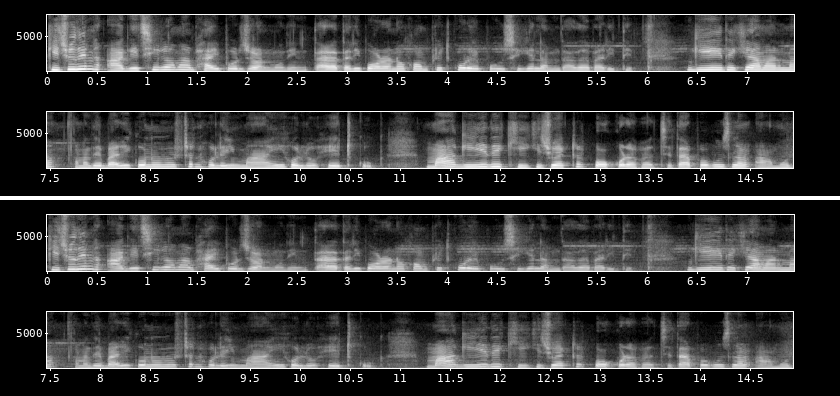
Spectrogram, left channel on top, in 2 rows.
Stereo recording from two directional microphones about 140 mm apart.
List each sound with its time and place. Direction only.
0.0 s speech: 40° left (ahead or behind)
